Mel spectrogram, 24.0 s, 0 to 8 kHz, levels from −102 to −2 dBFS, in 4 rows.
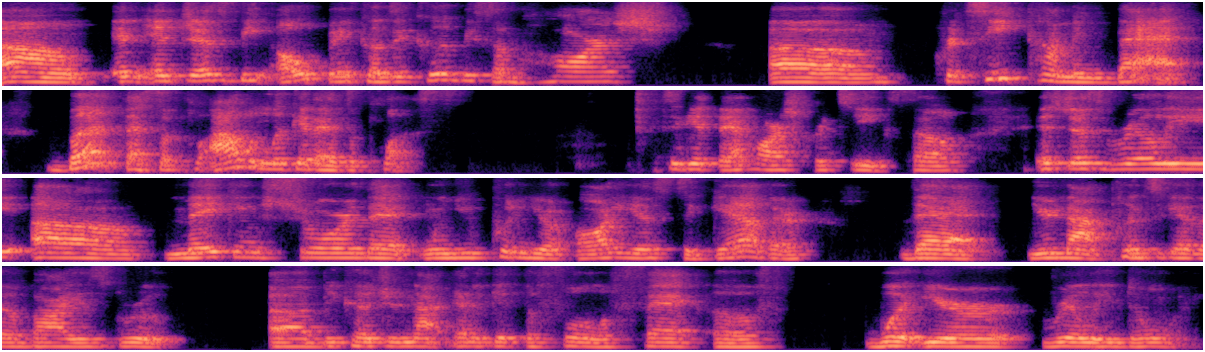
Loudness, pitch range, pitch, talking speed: -27 LUFS, 145-175 Hz, 155 Hz, 175 wpm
